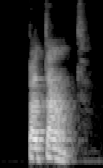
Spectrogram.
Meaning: patent
- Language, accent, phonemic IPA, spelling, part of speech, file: French, Canada, /pa.tɑ̃t/, patente, noun, LL-Q150 (fra)-patente.wav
